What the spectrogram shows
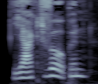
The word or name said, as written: jagtvåben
